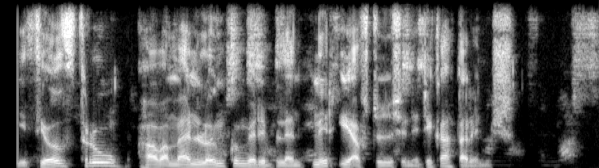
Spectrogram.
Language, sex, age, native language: Icelandic, male, 40-49, Icelandic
